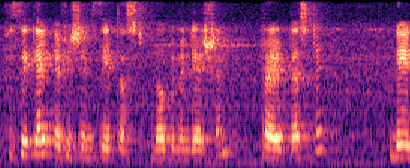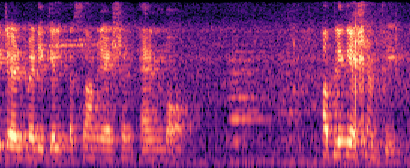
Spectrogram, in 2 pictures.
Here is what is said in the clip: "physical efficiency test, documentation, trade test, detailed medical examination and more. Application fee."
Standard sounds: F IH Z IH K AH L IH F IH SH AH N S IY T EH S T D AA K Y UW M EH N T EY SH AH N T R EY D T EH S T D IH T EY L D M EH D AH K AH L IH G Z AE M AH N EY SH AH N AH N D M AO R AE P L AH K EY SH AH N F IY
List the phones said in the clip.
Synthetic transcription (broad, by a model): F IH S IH K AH L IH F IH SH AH N S IY T EH S T D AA K Y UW M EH N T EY SH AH N T R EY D T EH S T D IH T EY D M EH D AH K AH L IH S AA M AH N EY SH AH N AH N D M AO R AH P L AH K EY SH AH N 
